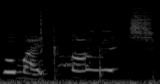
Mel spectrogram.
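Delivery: high, slow and hushed thrill; delighted soft squeal. Real, not acted. Admiring a beautiful card, soft delighted squeal. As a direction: squeal softly, stretching it out.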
